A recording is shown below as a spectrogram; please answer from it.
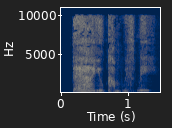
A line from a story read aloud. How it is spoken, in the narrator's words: he whispered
